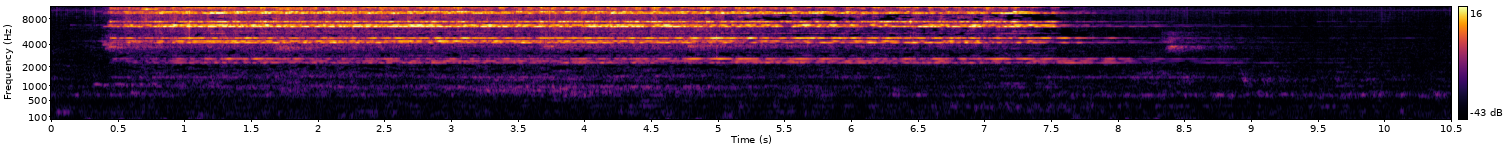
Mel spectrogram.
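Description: Altar bells (sanctus bells) shaken in one continuous, shimmering high ring for about seven seconds, then dying away, marking the elevation of the chalice after the consecration at Mass.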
